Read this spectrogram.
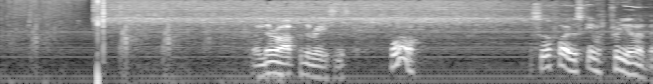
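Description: Gas hisses steadily as a cloud of smoke pours out.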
